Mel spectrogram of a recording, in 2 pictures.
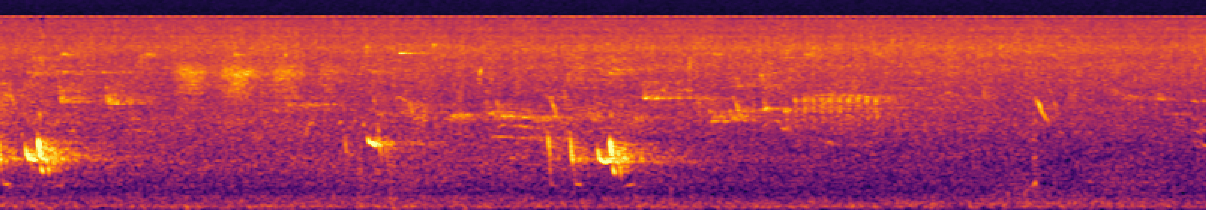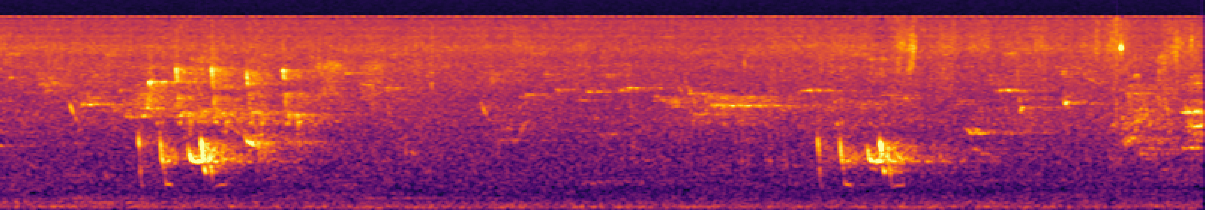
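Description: Birds calling: four short calls a few seconds apart, with fainter high twittering between them, over a steady low background rumble.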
